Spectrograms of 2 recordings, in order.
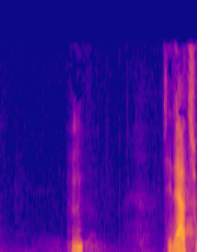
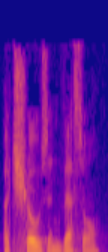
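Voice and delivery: ordinary talk

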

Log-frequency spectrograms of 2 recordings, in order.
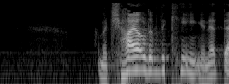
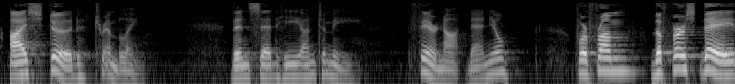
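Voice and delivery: scripture reading; 5 dB louder than usual. Acted. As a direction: read the passage with weight and awe.

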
